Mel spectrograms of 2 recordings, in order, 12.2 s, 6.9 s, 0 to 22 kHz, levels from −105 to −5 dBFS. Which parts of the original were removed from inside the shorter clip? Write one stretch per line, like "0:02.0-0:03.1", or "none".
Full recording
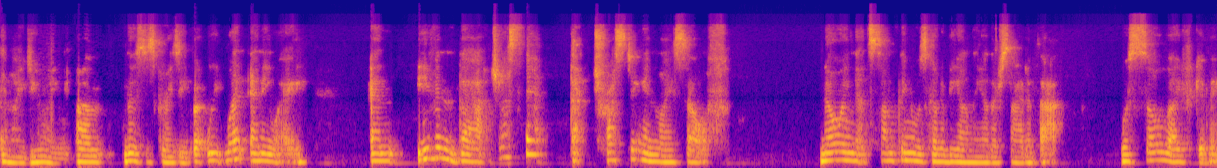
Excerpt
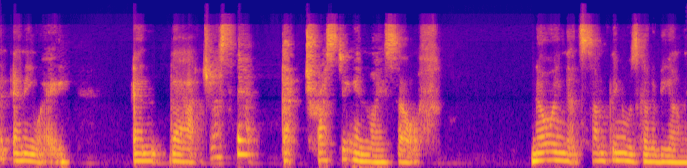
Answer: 0:04.1-0:04.6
